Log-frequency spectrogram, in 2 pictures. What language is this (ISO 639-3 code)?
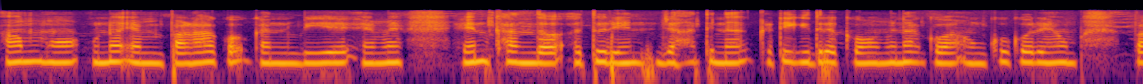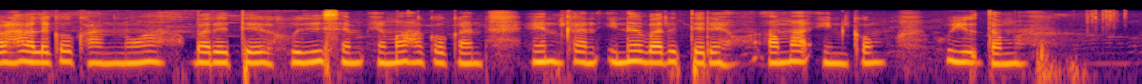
sat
